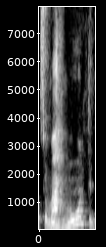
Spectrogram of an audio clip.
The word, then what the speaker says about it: Mahmoud: Because now it's a long vowel. Because if I don't add this vowel, it will be Muhammad again. – Yes. – So Mahmoud, then I must add O, long O.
